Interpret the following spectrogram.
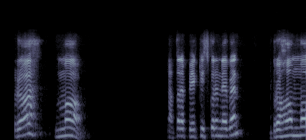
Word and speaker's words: ব্রহ্ম: এই দেখুন এই ব্রহ্ম উচ্চারণটা নিয়ে অনেক সমস্যা আছে, কেউ বলে ব্রহ্ম, কেউ বলে ব্রহ্ম, কিন্তু বিষয়টা সেরকম নয়। এটা হচ্ছে অর্ধেক হ পূর্ণ ম, তাহলে ব্রহ্ম, ব্রহ্ম।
